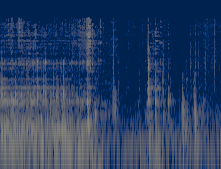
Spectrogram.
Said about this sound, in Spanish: Más tarde, una de las latas del teléfono rueda por el suelo de la habitación.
